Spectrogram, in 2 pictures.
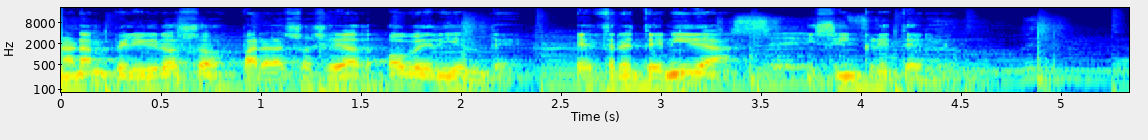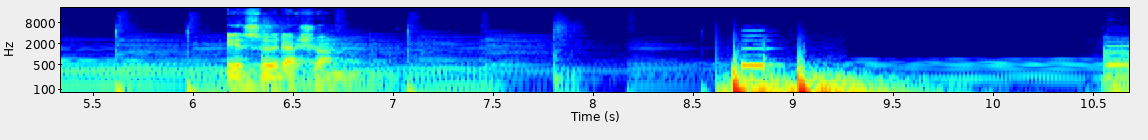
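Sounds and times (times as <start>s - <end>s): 
speech: 0.0s - 4.6s, 6.2s - 6.9s, 8.7s - 9.0s
heartbeat sound effect with deep booming lub-dub thumps: 8.6s - 9.8s.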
